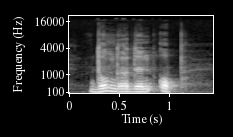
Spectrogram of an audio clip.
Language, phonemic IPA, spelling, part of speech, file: Dutch, /ˈdɔndərdə(n) ˈɔp/, donderden op, verb, Nl-donderden op.ogg
- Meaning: inflection of opdonderen: 1. plural past indicative 2. plural past subjunctive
